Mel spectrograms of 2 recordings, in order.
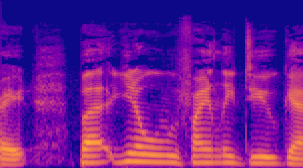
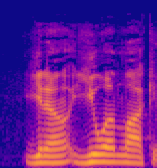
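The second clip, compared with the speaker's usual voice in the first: ordinary delivery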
